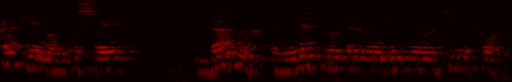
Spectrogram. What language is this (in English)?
Russian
